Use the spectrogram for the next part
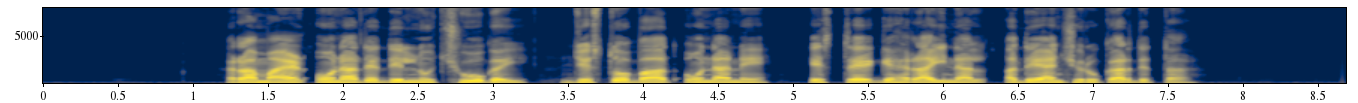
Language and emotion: Punjabi, neutral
